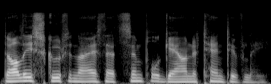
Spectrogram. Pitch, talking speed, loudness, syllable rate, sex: 130 Hz, 135 wpm, -20 LUFS, 5.8 syllables/s, male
